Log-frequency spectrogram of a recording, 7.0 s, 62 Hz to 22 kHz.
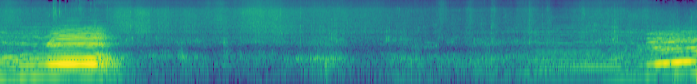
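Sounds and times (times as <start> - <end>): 
cow mooing in a barn: 0.0 - 1.3, 5.2 - 6.9
low steady rustling barn ambience: 0.0 - 6.9.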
